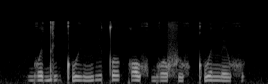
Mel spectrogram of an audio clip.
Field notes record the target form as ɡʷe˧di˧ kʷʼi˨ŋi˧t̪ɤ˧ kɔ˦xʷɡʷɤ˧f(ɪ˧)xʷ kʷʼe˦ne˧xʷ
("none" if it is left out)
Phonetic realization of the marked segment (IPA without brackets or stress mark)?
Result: ɪ˧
